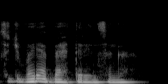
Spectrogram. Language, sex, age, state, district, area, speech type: Kashmiri, male, 45-60, Jammu and Kashmir, Budgam, urban, spontaneous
